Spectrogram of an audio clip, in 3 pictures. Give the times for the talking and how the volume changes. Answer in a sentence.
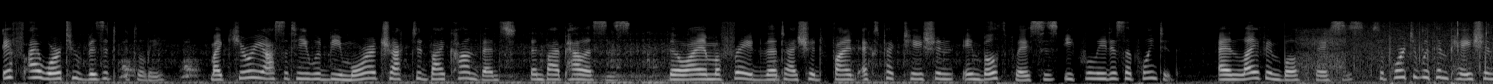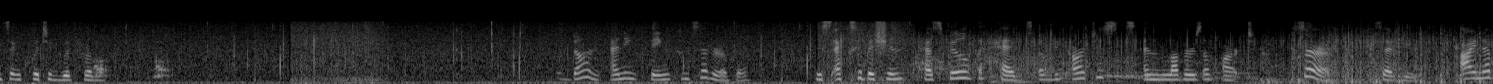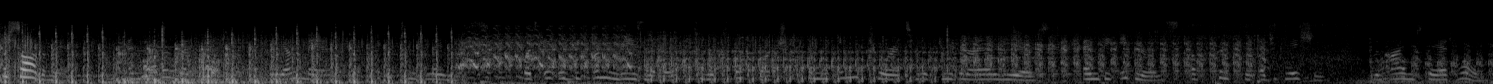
You can hear the talking from 0.0 to 16.0 s, at a steady volume; briefly from 20.5 to 22.4 s; and from 23.1 to 44.7 s, getting quieter.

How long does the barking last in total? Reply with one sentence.
The barking can be heard for 3 seconds in total.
